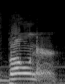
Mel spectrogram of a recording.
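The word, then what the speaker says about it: Boehner: name it's her last name is boner did you not boner b-o-e-h-n-e-r it's a German last name boner yeah my dad's uh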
